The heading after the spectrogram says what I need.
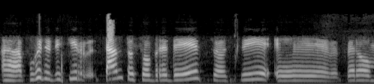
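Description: An emotional woman with a Ukrainian accent gives interview testimony haltingly, searching for words in a language that is not her own. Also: a little high, no room sound, phone-quality sound. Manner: halting, searching for words in non-native Spanish. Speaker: interview guest.

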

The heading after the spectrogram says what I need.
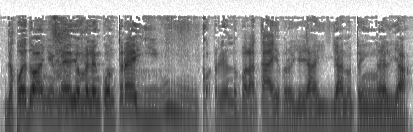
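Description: A man's voice: fairly high pitch, steady tone, brisk, a crowd in the background. A young man, a rapper guest in a casual interview, talking bluntly and toughly with repeated tag questions.

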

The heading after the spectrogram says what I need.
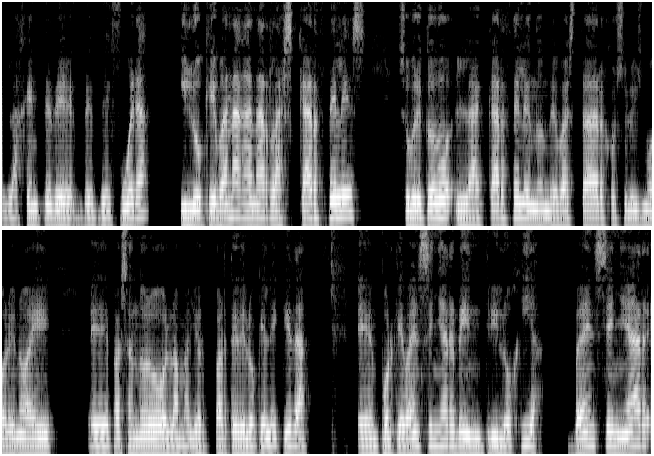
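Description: A man's voice: medium pitch, a little mellow, no echo, clean studio sound. A man hosting a comedy show, rambling in mock-solemn tones with plenty of stops and restarts. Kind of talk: casual comic banter.

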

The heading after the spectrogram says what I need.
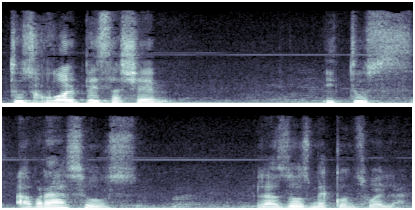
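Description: A man's voice: mid-range voice, extremely slow, very noisy. A man preaching a sermon as a rabbi, telling stories and asking rhetorical questions with animation.

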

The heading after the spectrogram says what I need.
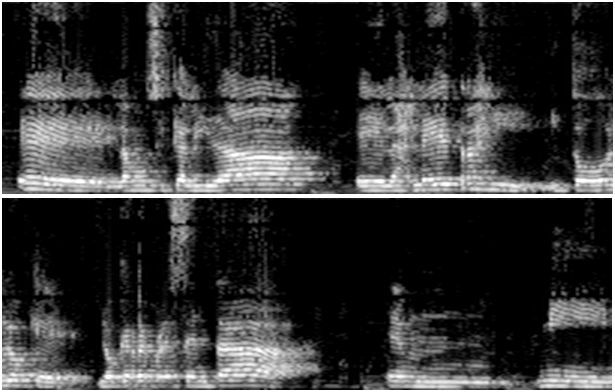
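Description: A woman's voice: mid-range voice, fairly bright tone, echoey room, low-quality recording. A singer-songwriter woman from Venezuela in her late twenties, answering interview questions thoughtfully with many fillers and restarts.

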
